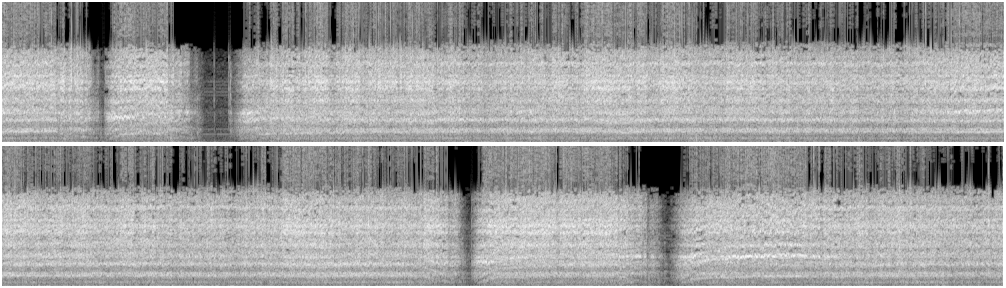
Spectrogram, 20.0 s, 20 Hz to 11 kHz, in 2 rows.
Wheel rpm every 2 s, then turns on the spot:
140, 140, 220, 230, 230, 230, 230, 160, 130, 220.
none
